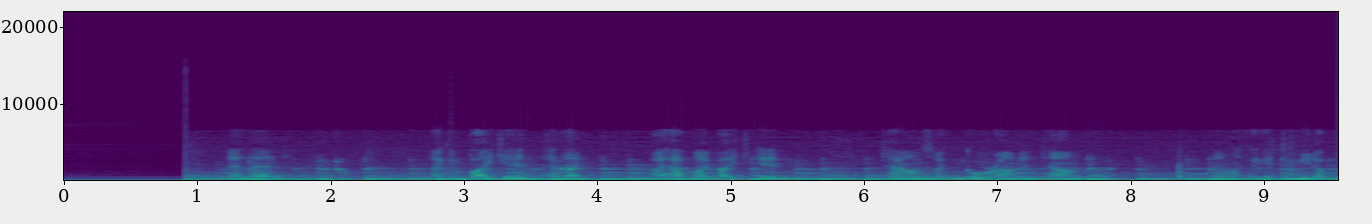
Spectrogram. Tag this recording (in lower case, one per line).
music
speech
